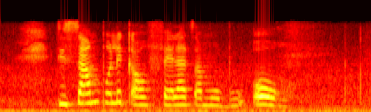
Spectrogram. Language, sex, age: Southern Sotho, female, 20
